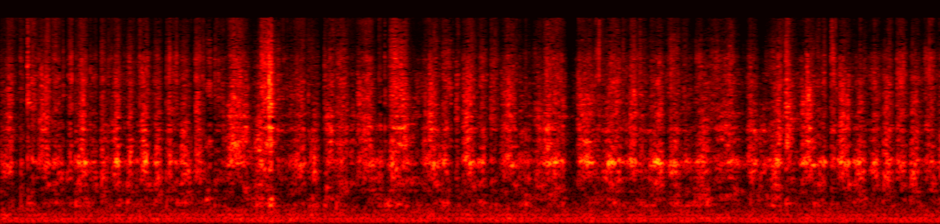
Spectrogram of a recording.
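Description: A silicone spatula stirring a broth-and-seasoning mixture in a pot, scraping and sloshing against the bottom and sides in quick, irregular strokes.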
